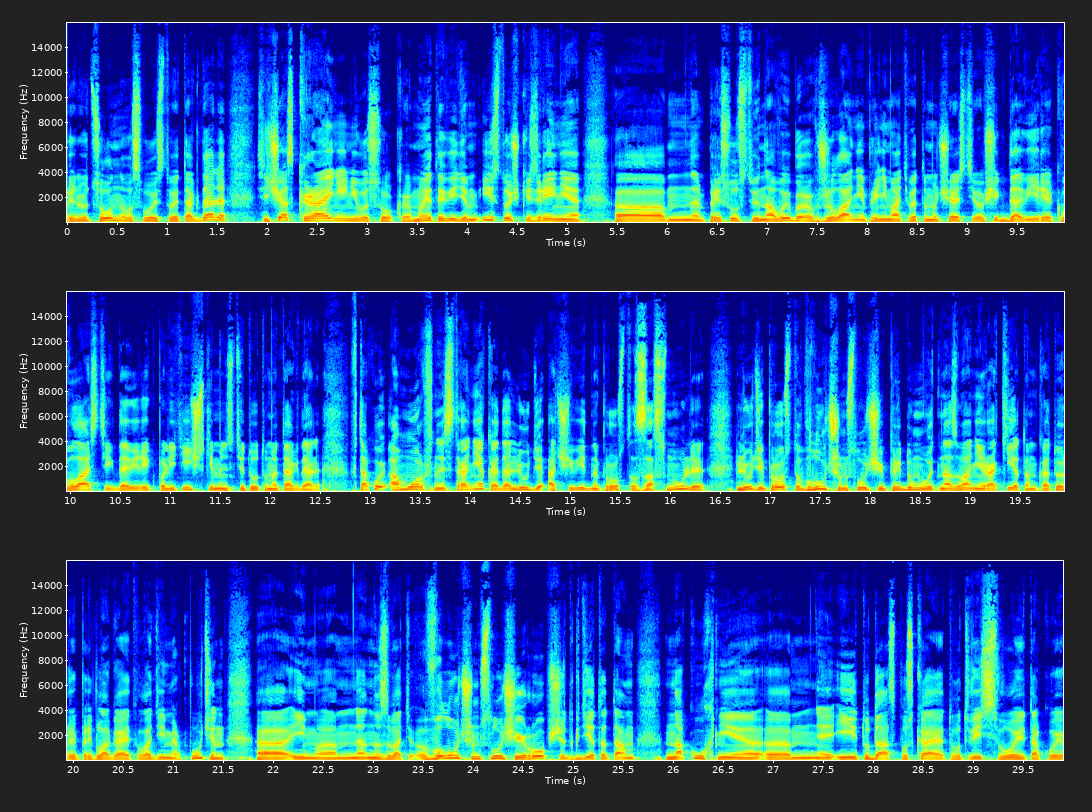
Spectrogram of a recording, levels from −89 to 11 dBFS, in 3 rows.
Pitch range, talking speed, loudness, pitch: 115-150 Hz, 155 wpm, -15 LUFS, 125 Hz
